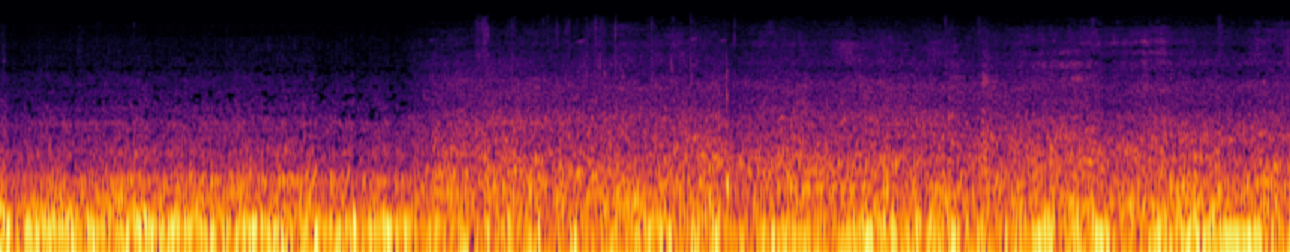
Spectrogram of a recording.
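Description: Steady low drone of a Volkswagen truck's diesel engine and road noise heard inside the cab while driving. After about three and a half seconds it gives way to a broader, steady rushing outdoor noise.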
